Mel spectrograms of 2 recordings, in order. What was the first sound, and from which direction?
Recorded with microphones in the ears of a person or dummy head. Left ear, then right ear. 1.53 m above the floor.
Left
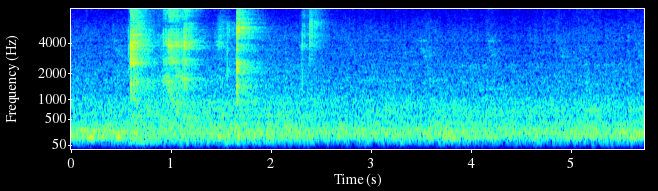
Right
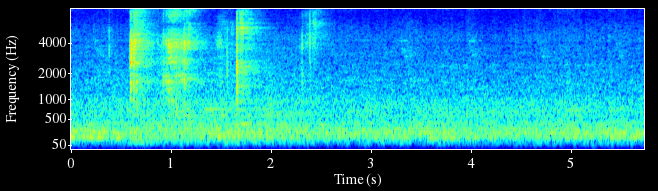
Tape being pulled, 15° right (ahead or behind).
